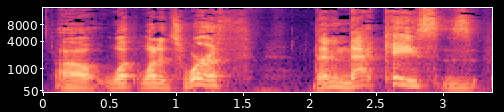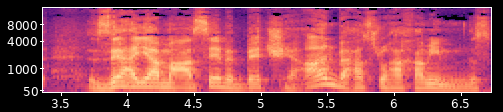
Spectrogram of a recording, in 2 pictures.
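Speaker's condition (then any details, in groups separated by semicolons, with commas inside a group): No condition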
